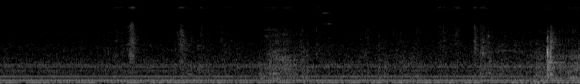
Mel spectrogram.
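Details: 2005 Yamaha F1ZR with rough starter-gear noise at engine shutoff, tested after greasing the starter gear before closing the left cover: quiet, steady low hum, even tone, no knocking or grinding; normal idle.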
